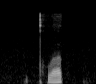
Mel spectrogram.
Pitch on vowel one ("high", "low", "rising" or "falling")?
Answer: rising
